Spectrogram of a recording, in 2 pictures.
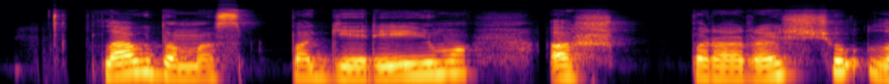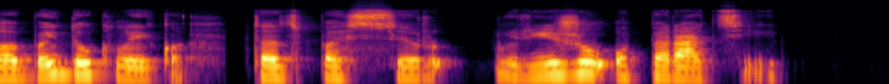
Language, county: Lithuanian, Vilnius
